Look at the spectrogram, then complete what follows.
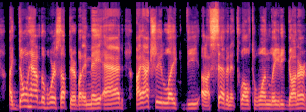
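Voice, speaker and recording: With an American accent, a man talks in an energetic tone at a fairly high pitch, using ordinary pitch variation, captured in a dry, close sound with no echo. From New Jersey. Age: 50s. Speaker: horse racing handicapper. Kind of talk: casual podcast chat. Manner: halting, many restarts and fillers.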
